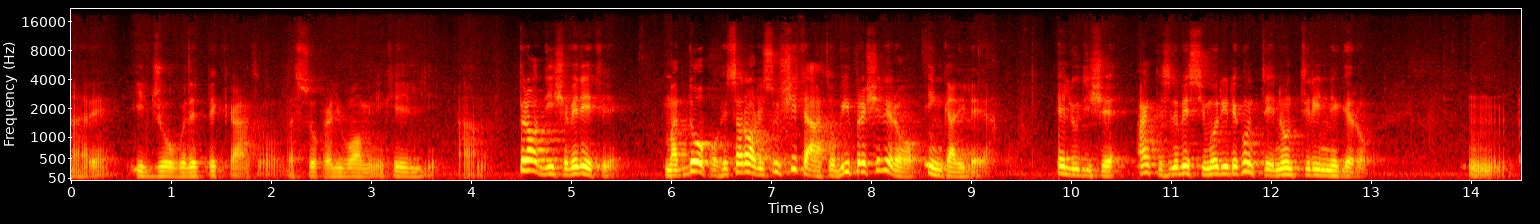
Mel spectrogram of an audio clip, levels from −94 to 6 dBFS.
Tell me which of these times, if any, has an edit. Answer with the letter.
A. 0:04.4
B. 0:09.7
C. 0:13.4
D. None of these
B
